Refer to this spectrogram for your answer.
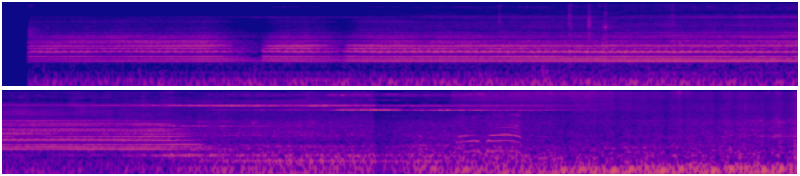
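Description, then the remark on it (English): A train sounds a long, loud, sustained horn, then rushes past at speed without stopping, with a heavy roaring rumble and brief metallic wheel squeals, never slowing. No one speaks. “The train's not stopping.”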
